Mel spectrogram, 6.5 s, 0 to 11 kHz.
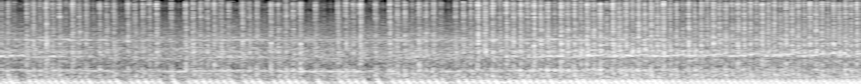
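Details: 1914 Buick four-cylinder with 1776.4 original miles, stored about 85 years, on fresh premium fuel, cooling system leaking water: steady, slightly loping idle, even beat, no knocks; runs healthy.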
